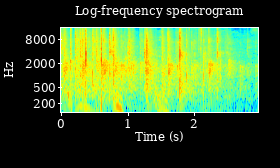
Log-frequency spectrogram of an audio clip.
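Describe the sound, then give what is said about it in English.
A crowd applauds steadily for the children who helped behind the scenes with props, chairs and the mic, a dense patter of many hands clapping at once, with faint voices and cheers mixed underneath, holding fairly even and then easing slightly toward the end. “Should give them a round of applause.”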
